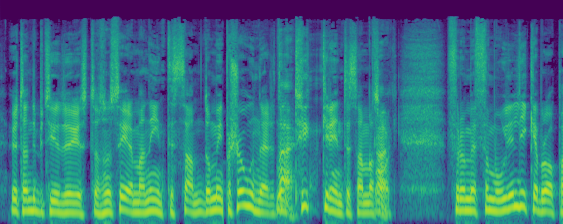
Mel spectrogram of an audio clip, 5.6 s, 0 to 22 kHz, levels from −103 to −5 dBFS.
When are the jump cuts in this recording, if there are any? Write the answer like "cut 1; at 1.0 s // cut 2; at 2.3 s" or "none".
cut 1; at 2.2 s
